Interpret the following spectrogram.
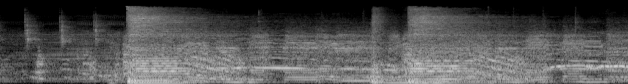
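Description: A few evenly spaced clicks, then about a second in a live rock band comes in loud. Several electric guitars play over bass guitar and drums.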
